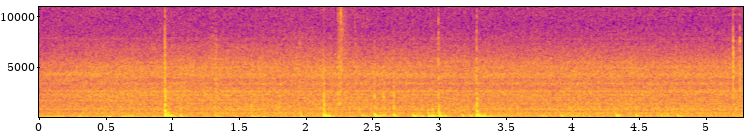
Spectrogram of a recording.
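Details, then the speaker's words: One of two secondhand floppy disk drives under test ticks and clacks irregularly while seeking, over a low motor hum and steady hiss; an unusually noisy drive. "je suis en train de tester les deux lecteurs de disquettes que j'ai eu et ainsi vous croyez que votre lecteur de disquettes fait du bruit écouter eu celui ci"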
